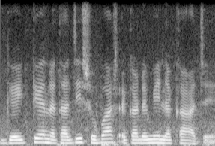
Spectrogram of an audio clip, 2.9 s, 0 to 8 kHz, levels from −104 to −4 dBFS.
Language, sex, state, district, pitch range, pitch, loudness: Bengali, female, Assam, Hailakandi, 175-205 Hz, 180 Hz, -13 LUFS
